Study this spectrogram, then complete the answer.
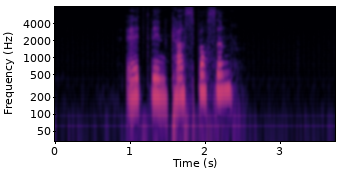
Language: Norwegian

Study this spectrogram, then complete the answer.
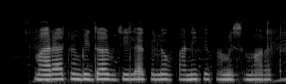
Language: Bhojpuri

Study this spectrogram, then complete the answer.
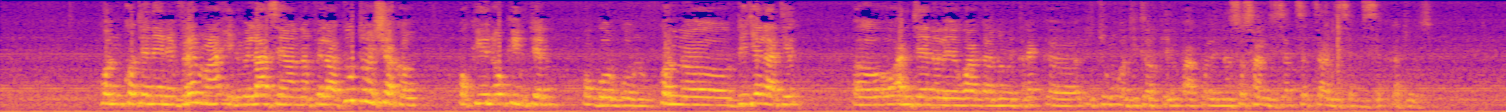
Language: Serer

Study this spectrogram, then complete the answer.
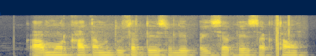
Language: Chhattisgarhi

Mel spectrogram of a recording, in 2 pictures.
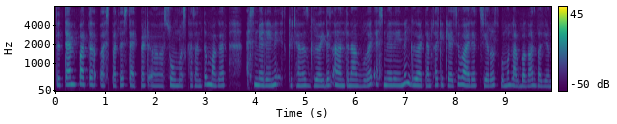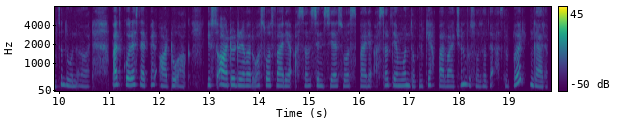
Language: Kashmiri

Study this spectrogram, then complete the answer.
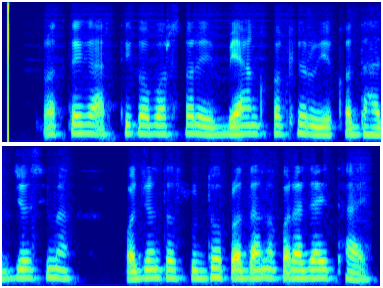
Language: Odia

